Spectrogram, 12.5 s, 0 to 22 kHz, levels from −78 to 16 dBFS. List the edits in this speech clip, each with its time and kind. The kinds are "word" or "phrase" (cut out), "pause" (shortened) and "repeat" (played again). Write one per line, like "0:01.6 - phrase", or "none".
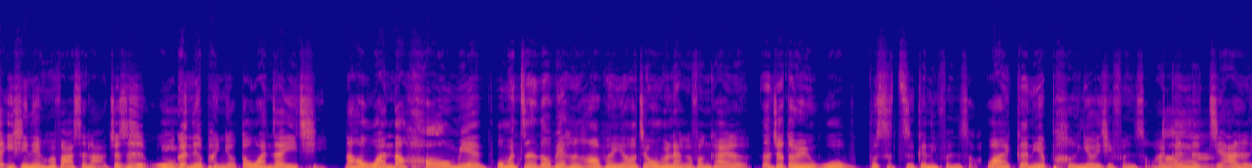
0:04.9 - pause
0:09.8 - pause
